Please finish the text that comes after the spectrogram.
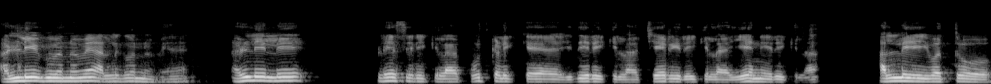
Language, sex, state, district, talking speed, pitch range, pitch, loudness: Kannada, male, Karnataka, Mysore, 90 wpm, 125-155 Hz, 140 Hz, -17 LUFS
